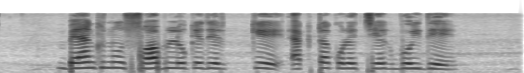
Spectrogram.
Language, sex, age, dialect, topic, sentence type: Bengali, female, 18-24, Western, banking, statement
